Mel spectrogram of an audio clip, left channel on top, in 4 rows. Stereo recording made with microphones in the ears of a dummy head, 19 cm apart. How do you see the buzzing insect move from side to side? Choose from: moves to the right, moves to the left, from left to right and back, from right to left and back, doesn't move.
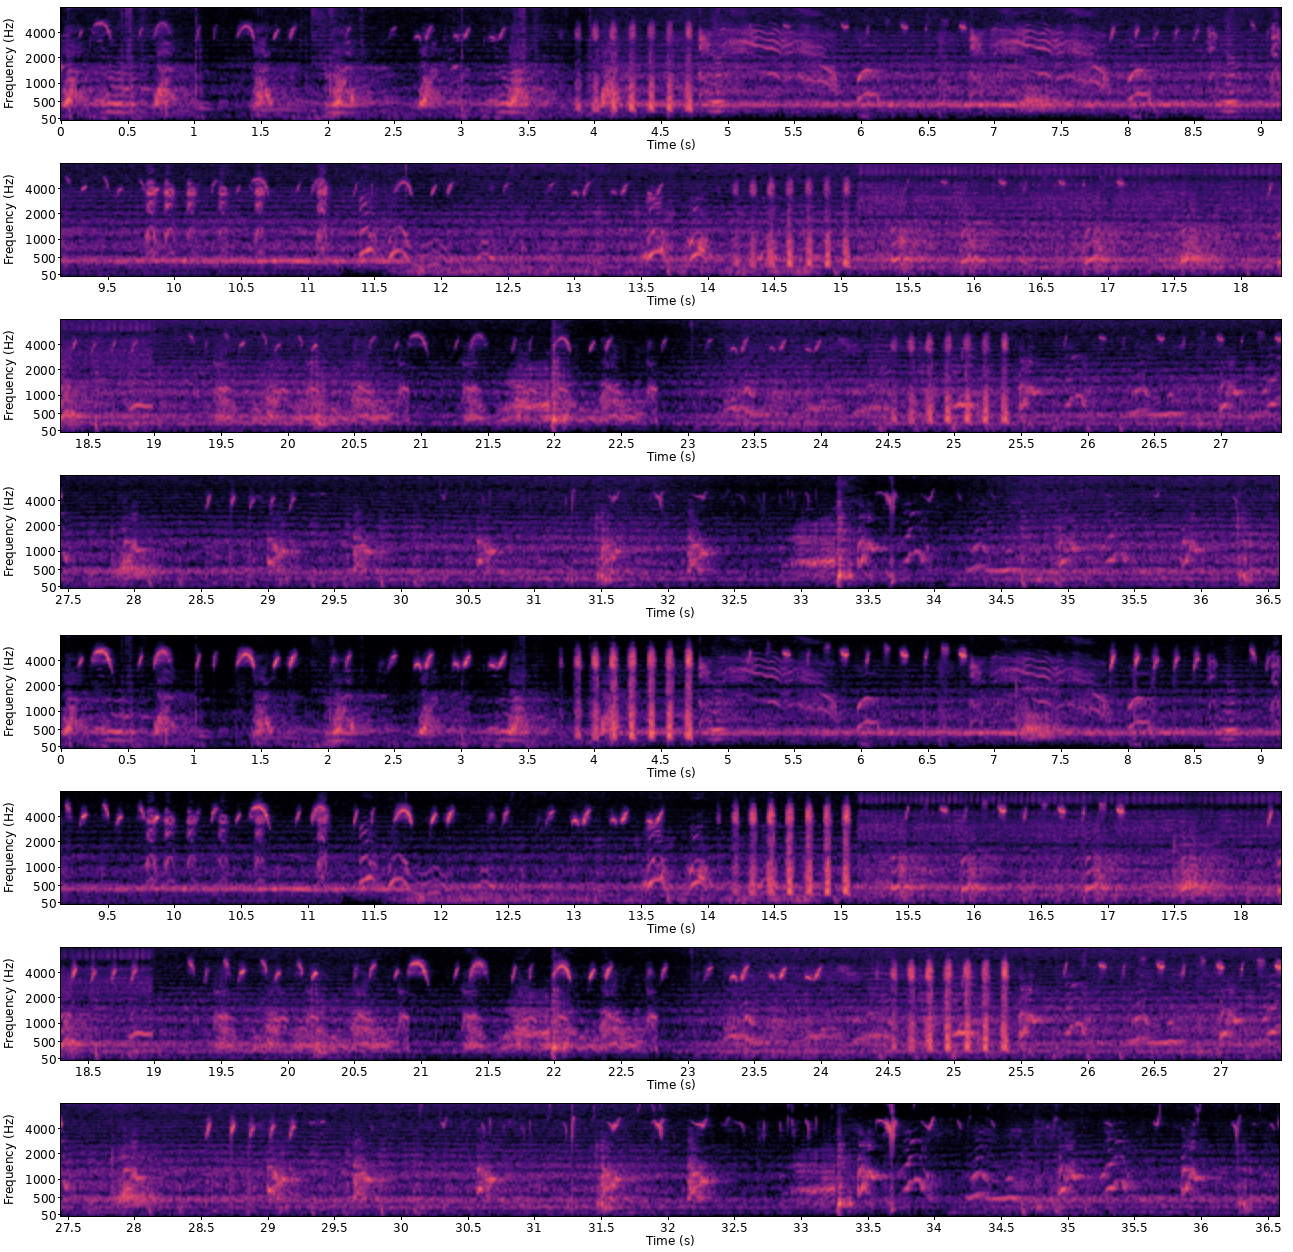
from left to right and back.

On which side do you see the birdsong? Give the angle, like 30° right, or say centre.
60° right.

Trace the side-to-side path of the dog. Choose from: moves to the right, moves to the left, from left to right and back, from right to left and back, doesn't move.
moves to the right.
